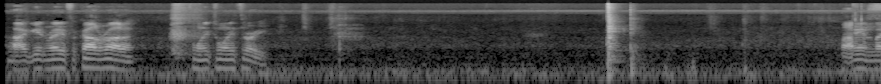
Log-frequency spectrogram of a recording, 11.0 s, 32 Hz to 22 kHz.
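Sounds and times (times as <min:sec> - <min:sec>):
arrow striking target: 0:07.5 - 0:08.2.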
